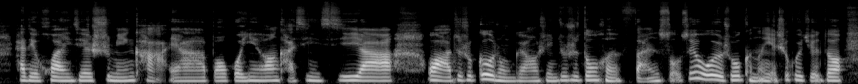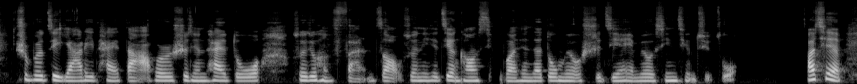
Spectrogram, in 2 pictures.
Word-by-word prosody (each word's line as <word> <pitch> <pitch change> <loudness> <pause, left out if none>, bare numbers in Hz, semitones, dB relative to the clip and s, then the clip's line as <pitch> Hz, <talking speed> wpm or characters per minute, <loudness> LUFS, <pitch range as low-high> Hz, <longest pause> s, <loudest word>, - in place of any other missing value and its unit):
还 185 - +2
得 175 -2 +1
换 170 +1 +3
一 170 - -1
些 175 0 0
市 185 +2 -3
民 170 +1 0
卡 170 -3 -4
呀， 160 +1 -3
包 170 0 +1
括 170 +1 -1
银 175 +1 0
行 180 +1 +3
卡 - - -5
信 175 +1 -3
息 185 +3 -2
呀。 175 -1 +6 0.3
哇， 185 -4 +6
就 195 - -4
是 200 - -1
各 225 +2 +6
种 165 -4 0
各 160 - -4
样 155 0 -3
的 160 - -2
事 170 - -10
情， 165 -1 -2
就 190 +1 -2
是 190 -1 -2
都 195 +1 +2
很 170 -5 -1
繁 145 +5 -3
琐， 170 - -7
所 270 - -3
以 - - +3
我 225 -5 +6
有 195 - +5
时 185 - -4
候 200 - +4
可 185 - -3
能 160 - -1
也 - - -3
是 210 - -5
会 205 -2 -1
觉 170 -3 -4
得， 175 -2 +4 0.3
是 225 - -1
不 210 - 0
是 205 - +4
自 195 0 +3
己 175 - +3
压 165 -1 +1
力 180 0 0
太 170 -1 -3
大， 165 -1 +1
或 180 -1 0
者 175 - +1
事 185 - -1
情 170 -1 -1
太 175 0 +2
多， 165 +1 -1 0.3
所 185 - -1
以 - - +2
就 185 - +4
很 180 -4 -1
烦 155 -1 -8
躁， 170 -2 -1
所 180 - -5
以 - - -1
那 170 - -1
些 175 - -2
健 180 0 +1
康 170 -1 +2
习 170 - -8
惯 160 -1 0
现 165 -1 -1
在 160 0 +1
都 170 +1 -1
没 165 -1 0
有 155 -1 -2
时 155 - -7
间， 165 +1 -3
也 160 - -2
没 160 +1 -3
有 165 - +1
心 175 +2 -1
情 165 - -7
去 - - -11
做。 - - -8 0.7
而 - - +9
且， - - +4
175 Hz, 320 characters per minute, -21 LUFS, 165-185 Hz, 0.7 s, 而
